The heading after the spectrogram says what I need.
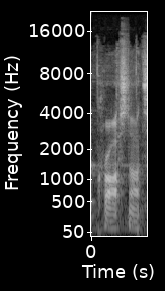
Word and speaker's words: Xnauts: CTYD also has a more interesting story with the new villains being the Xnauts or Cross Knots if you pronounce it that way, led by Sir Groas instead of Bowser.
